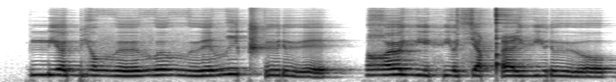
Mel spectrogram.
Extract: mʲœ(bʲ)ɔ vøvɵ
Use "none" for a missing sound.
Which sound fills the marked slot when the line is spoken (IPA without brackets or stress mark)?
bʲ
